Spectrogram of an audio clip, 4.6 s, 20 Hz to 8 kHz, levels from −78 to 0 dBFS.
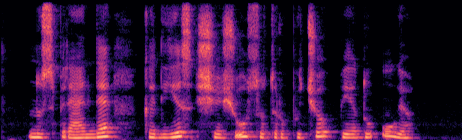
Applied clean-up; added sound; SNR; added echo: none; none; none; none.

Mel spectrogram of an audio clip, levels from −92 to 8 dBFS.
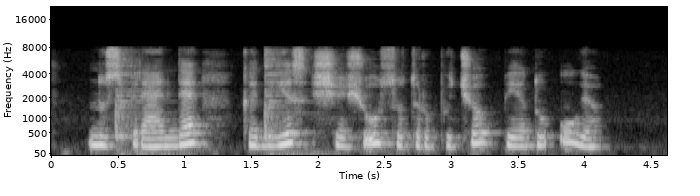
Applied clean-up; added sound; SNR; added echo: none; Dishes, pots, and pans; 12 dB; none.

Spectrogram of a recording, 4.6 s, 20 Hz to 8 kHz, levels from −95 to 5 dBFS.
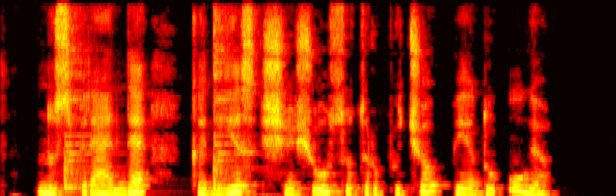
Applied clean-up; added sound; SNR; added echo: classical method spectral subtraction.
